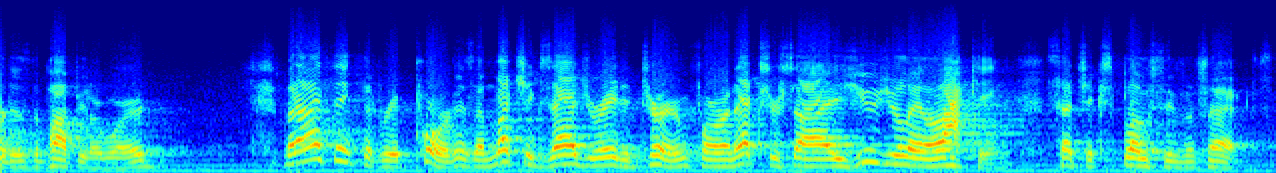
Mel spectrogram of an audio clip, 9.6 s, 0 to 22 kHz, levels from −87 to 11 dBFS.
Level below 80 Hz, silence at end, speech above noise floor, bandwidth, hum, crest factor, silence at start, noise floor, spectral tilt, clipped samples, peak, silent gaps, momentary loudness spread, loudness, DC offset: -52 dBFS; 0.2 s; 29 dB; 11.5 kHz; none; 18 dB; 0 s; -51 dBFS; -6 dB/octave; under 0.1%; -4 dBFS; none; 11 LU; -22 LUFS; under 0.1%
